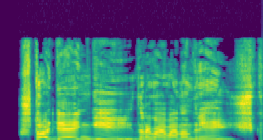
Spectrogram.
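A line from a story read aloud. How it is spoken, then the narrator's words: Shouting. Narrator (Russian): кричал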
